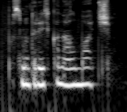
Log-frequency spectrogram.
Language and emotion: Russian, neutral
